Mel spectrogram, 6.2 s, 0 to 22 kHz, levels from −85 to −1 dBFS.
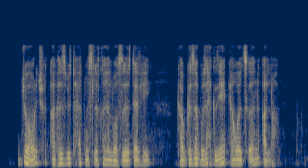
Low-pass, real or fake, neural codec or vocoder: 7.2 kHz; fake; codec, 16 kHz, 4.8 kbps, FACodec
